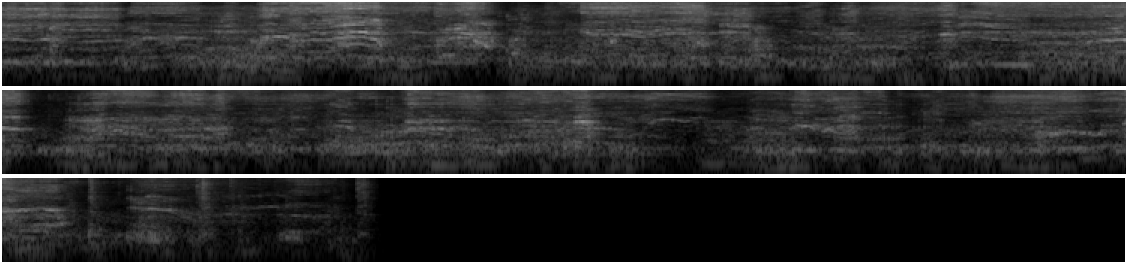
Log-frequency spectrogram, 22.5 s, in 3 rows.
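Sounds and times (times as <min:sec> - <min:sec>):
pigs grunting and squealing: 0:00.0 - 0:17.4.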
